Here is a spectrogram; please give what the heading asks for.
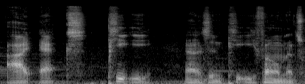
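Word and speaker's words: IXPE: been corrected I've been saying ipxc it's i x p e that's you know p-e-p foam ixp I apologize I somebody corrected me and I looked it up and I was like I've been saying it wrong I don't know why I was saying ipxe but they even said that I was probably confusing it with pxe boot which is a way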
